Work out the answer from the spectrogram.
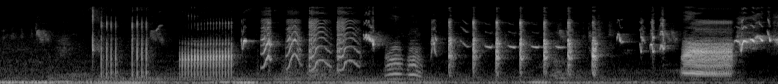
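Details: Black-winged myna singing a busy mixed song used to tutor other mynas: harsh rasps, clicks and looping bubbly whistles, delivered loud and close in quick succession.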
